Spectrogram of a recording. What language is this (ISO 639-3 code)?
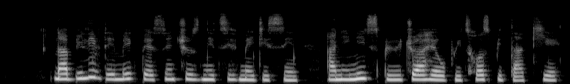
pcm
